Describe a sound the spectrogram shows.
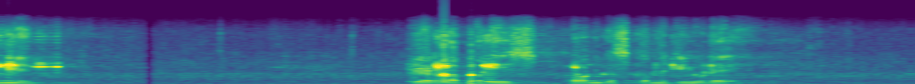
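A middle-aged man speaks calmly into a microphone in short phrases.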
